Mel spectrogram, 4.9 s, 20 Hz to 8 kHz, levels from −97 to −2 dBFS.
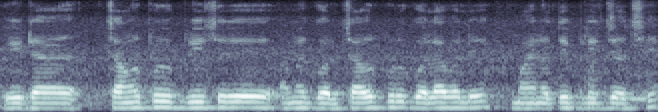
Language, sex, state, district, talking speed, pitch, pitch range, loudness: Odia, male, Odisha, Sambalpur, 110 wpm, 140 Hz, 135-150 Hz, -13 LUFS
